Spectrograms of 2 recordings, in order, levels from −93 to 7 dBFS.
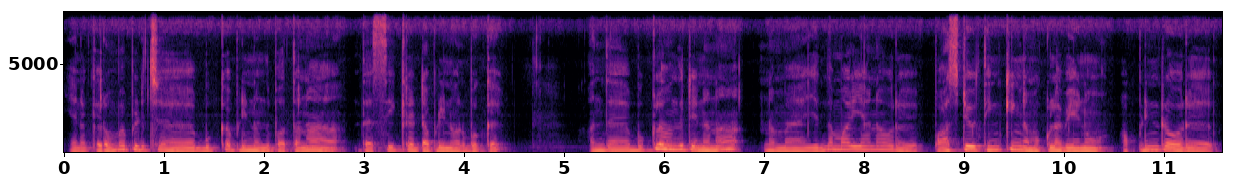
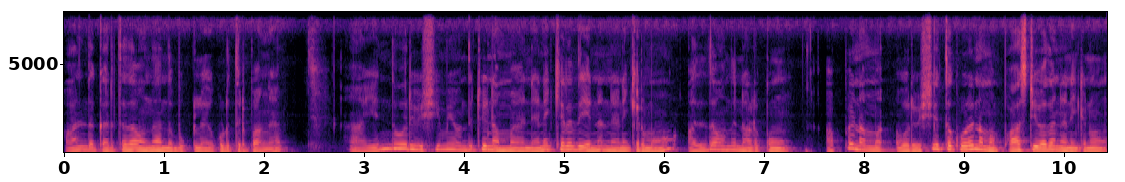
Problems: constant background noise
